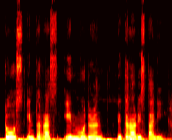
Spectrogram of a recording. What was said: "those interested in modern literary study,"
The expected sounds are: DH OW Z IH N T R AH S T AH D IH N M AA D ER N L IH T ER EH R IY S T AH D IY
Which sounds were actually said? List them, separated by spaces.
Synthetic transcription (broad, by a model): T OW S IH N T AH T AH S IH N M AA D ER N L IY T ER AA R IY S T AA D IY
